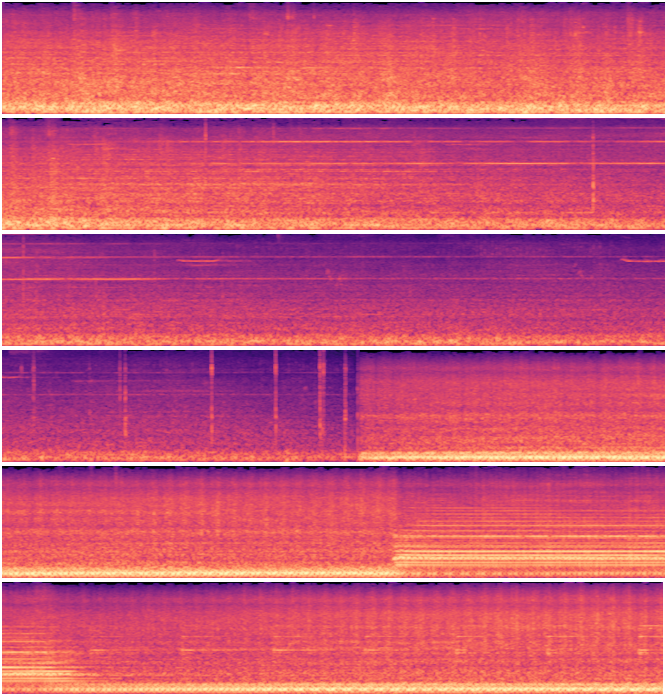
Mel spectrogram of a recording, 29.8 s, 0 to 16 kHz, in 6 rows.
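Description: Flatcars of a loaded military train rolling past on jointed rail and fading as they move away. About 17 seconds in a diesel locomotive takes over, running under power with a deep steady engine drone. It sounds its air horn once for about two and a half seconds, some 23 seconds in.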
